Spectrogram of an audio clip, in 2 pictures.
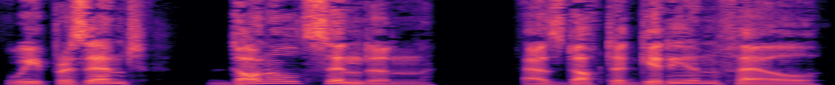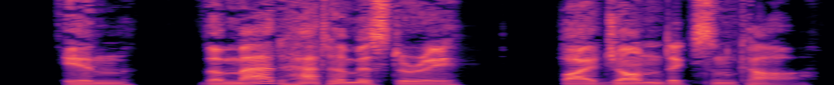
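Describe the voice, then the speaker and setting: Male announcer introducing a radio play, formal scripted read, lowish voice, no room echo. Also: expressive, a little slow, studio quality.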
